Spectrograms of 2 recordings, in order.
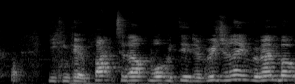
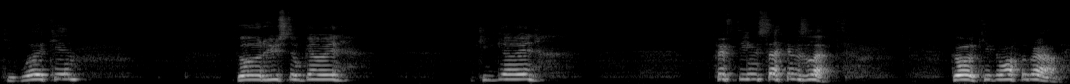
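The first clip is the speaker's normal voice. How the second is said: higher, effortful coaching voice; straining through exercise; 3 semitones higher, 4 dB louder than usual. Real, not acted. Coach urging class to keep tins off the ground, straining. Coaching while holding the weights overhead.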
